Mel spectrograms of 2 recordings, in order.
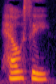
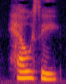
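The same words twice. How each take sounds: The two takes are said the same way.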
